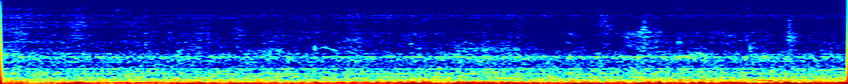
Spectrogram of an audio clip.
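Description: Steady low rumble with no speech, slowly growing louder.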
